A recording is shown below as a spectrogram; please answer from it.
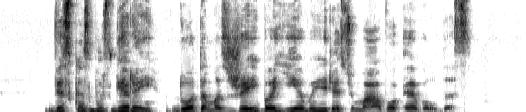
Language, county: Lithuanian, Vilnius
